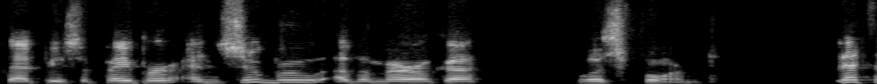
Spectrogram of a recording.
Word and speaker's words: Subaru: But Subaru is how you pronounce it there.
